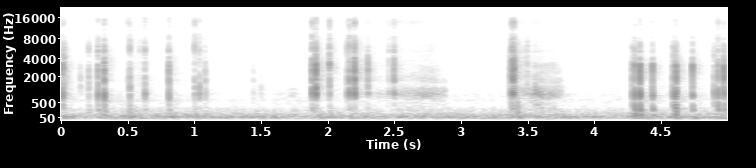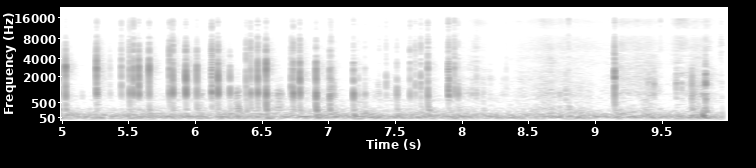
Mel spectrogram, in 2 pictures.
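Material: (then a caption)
Cardboard. A closed small notebook with a solid, leopard-print cardboard cover is tapped and scratched with fingertips and nails. Quick, dry, bright taps come in irregular bursts over soft, raspy scratching, and each tap dies away almost instantly.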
